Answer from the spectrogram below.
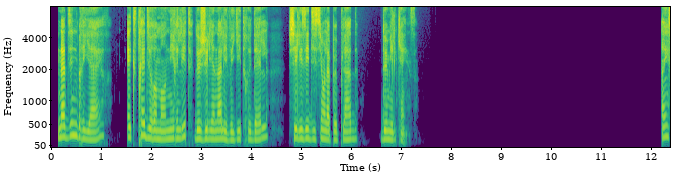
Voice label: livre audio

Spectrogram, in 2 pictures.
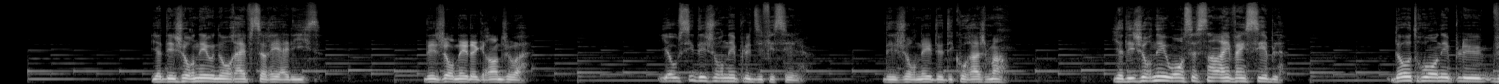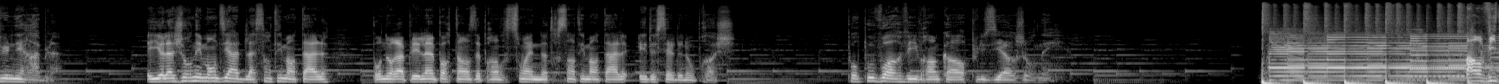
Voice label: Annonceur

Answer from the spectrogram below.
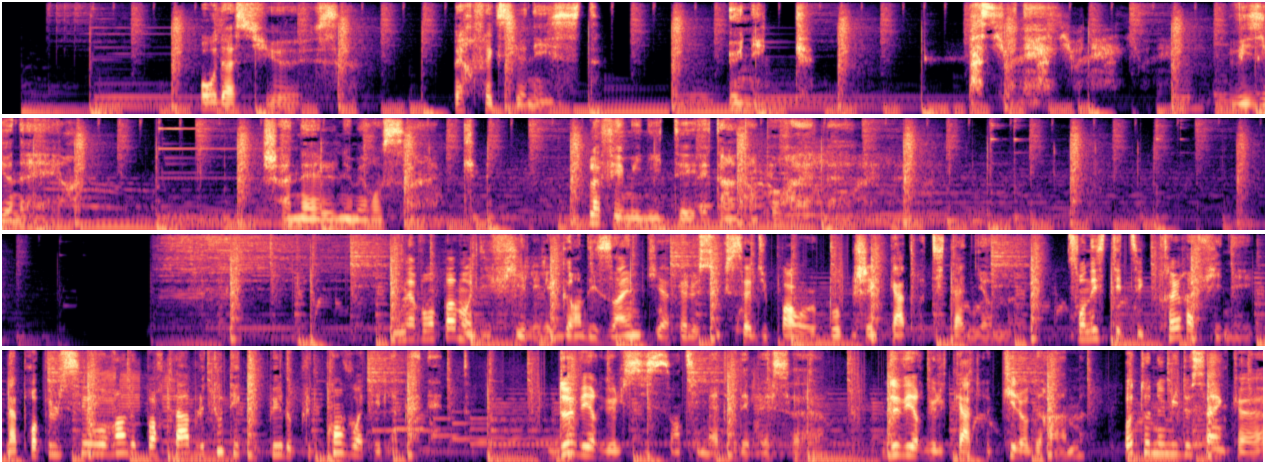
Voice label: pub voix

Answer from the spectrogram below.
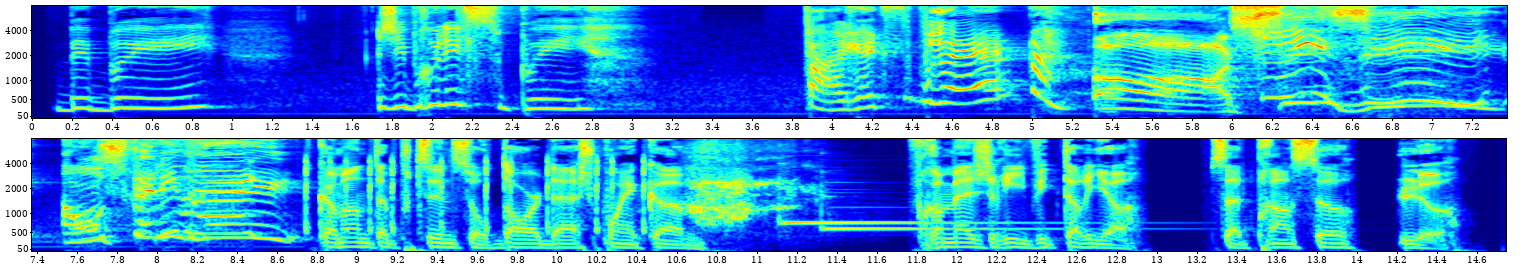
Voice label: annonce

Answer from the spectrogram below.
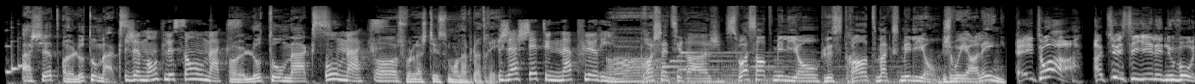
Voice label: Publicite

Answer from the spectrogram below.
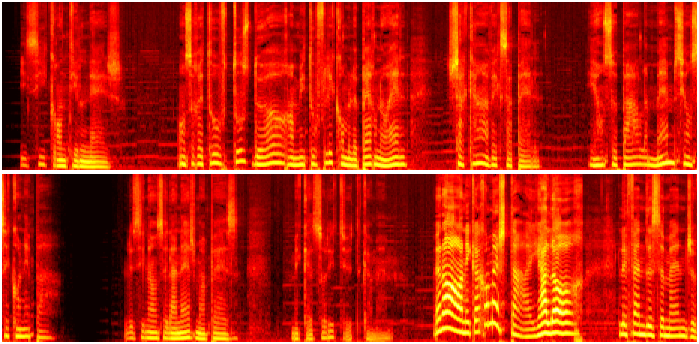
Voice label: voix fr

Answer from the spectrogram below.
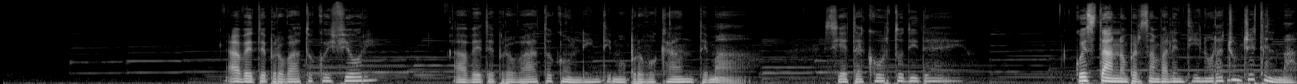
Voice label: voix itali

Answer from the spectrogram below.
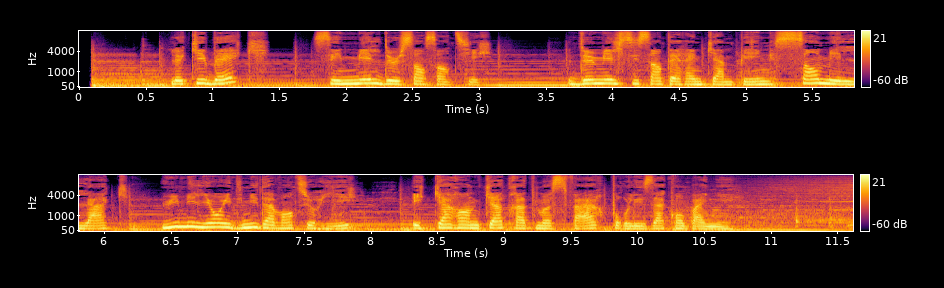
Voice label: Publicite

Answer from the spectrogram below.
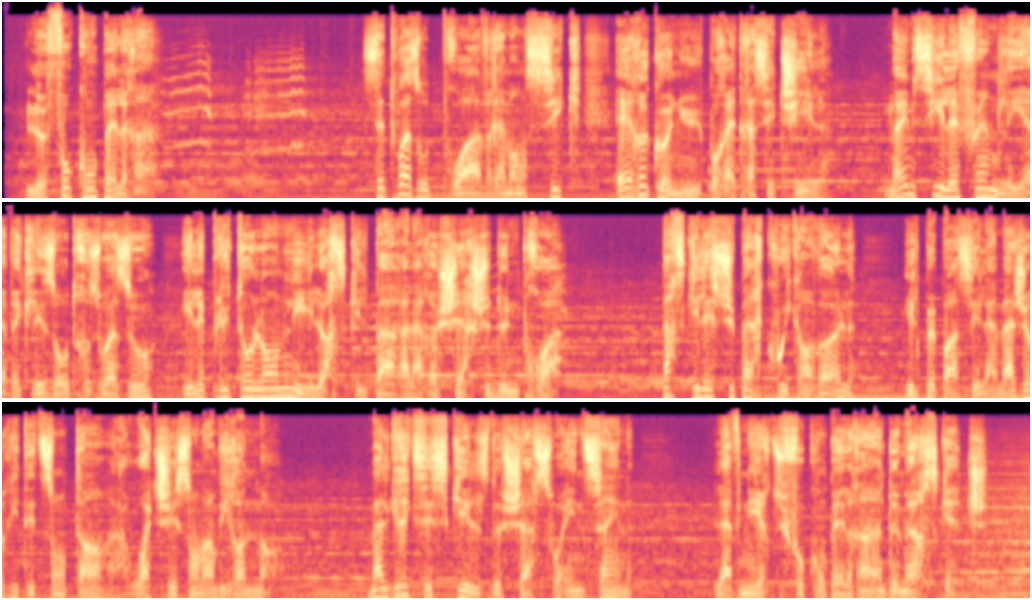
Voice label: Langue francaise; COMÉDIEN VOIX

